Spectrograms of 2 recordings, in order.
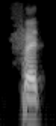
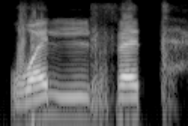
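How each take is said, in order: First: The final h is dropped; only t sounds. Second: A breathy t is followed by a final h. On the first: The speaker calls it wrong. "ha-nya nggak ada" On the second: The speaker calls it right. "hamaskan ta-nya, kemudian eee, bunyikan huruf ha-nya"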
